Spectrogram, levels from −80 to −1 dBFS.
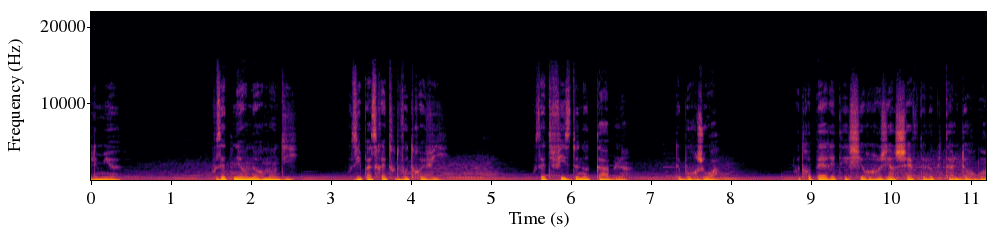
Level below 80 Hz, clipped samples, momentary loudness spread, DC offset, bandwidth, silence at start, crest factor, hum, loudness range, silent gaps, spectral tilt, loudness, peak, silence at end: -46 dBFS; under 0.1%; 21 LU; under 0.1%; 14 kHz; 0 s; 16 dB; none; 4 LU; none; -6 dB/octave; -26 LUFS; -10 dBFS; 0 s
